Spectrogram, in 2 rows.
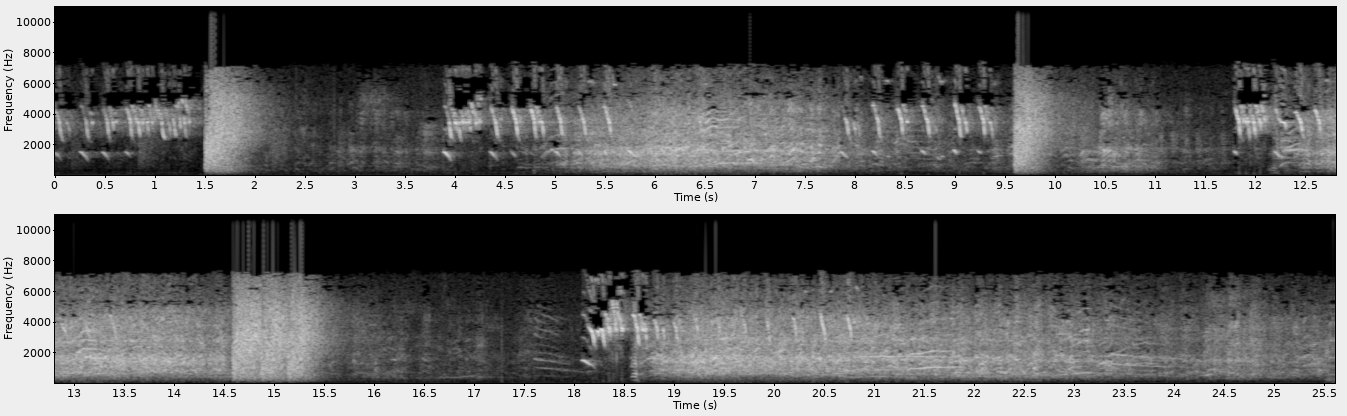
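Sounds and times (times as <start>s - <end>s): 
small bird chirping in a tree: 0.0s - 1.5s, 3.9s - 5.7s, 7.9s - 9.6s, 11.8s - 12.8s, 18.1s - 19.1s
gunshots fired at a little bird in a tree: 1.5s - 2.4s, 9.6s - 10.4s, 14.4s - 15.9s
laughter: 2.1s - 25.5s.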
